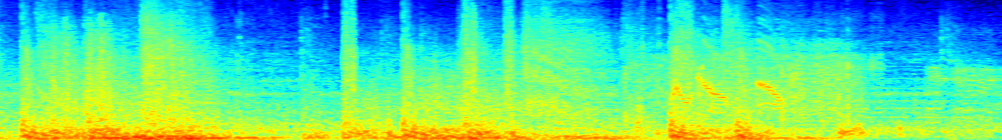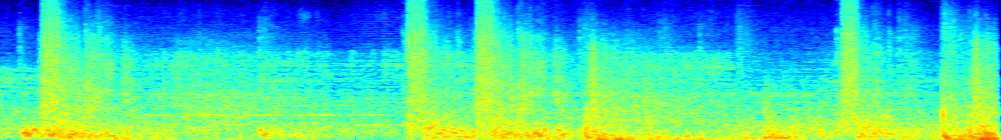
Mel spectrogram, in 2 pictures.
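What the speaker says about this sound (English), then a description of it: "Let's drop some heavy artillery on the point in general." Heavy artillery fire in the war game Regiments, a dense run of booms and sharp reports rolling over each other, loud and continuous with brief lulls, no talk.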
